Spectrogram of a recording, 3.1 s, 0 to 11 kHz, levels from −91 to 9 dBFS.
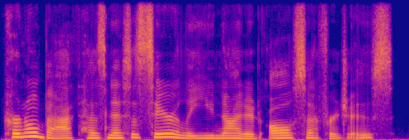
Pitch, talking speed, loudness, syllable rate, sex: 210 Hz, 135 wpm, -17 LUFS, 5.8 syllables/s, female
